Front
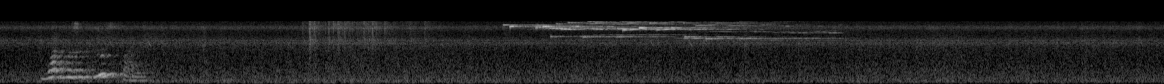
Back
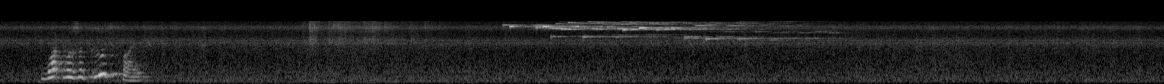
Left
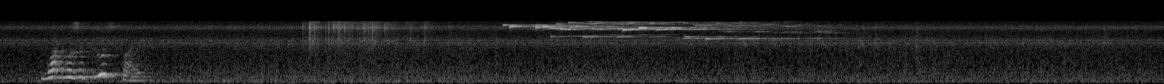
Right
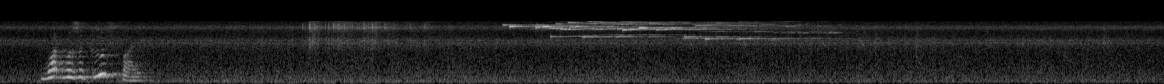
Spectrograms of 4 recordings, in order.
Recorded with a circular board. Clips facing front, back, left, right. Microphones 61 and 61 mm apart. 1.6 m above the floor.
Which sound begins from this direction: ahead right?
A dropped coin, at 3.0 s.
